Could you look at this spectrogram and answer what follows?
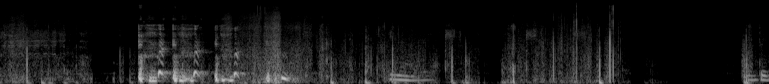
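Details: Harsh, repeated coughing from a child, about a dozen cough bursts with throat clearing and short pauses, recorded while playing Minecraft; cough.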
